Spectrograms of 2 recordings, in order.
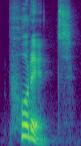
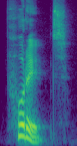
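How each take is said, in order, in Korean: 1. 가운데 t는 부드러운 탄설음이에요. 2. 가운데 t는 부드러운 탄설음이에요.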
